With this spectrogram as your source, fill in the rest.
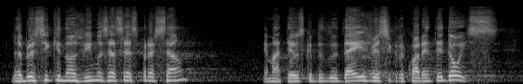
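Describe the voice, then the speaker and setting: Over noticeable background noise, a man speaks at a moderate pace in a high pitch. His loudness stays very even, and his intonation is fairly even. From USA. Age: 60s. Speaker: missionary preacher. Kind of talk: sermon.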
